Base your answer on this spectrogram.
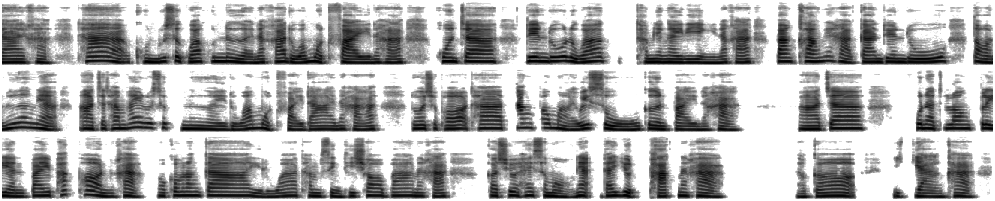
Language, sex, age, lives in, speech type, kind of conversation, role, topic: Thai, female, 30-34, United States, read, expert-assistant, expert, การให้ความสำคัญกับการเรียนรู้ตลอดชีวิตช่วยให้ทันต่อการเปลี่ยนแปลงของโลกหรือไม่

